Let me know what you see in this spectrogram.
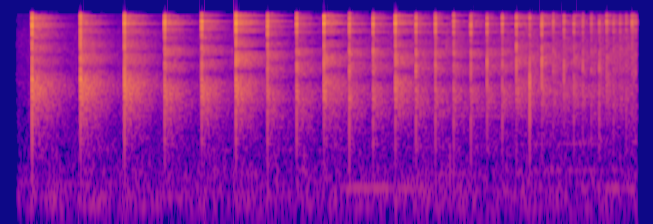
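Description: A ping-pong ball bouncing on a hard surface: sharp bright taps with a short ring, the bounces coming quicker and fainter until they stop suddenly near the end.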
